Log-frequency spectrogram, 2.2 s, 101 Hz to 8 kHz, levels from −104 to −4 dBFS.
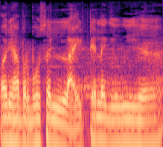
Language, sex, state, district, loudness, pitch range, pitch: Hindi, male, Jharkhand, Palamu, -16 LUFS, 110-115 Hz, 115 Hz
